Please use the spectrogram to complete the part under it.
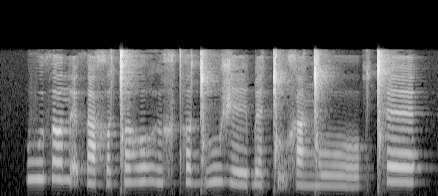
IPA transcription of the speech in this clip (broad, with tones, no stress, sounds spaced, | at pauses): β u˦ θ ʌː˦ n ɛ̰˨ θ a˨ x ʌ˨ ǀ ʌ˦ ɦ o˦ ɦ ɯ˨˦ x t̪ʰ ʌ˦ ɡ͡ǀ uː˦ ʒ eː˨ ɓ ɛ˨˦ ǀ ṵ˨ x a˨ ŋ͡ǀ oː˨ | ǀʰ ɛ˦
